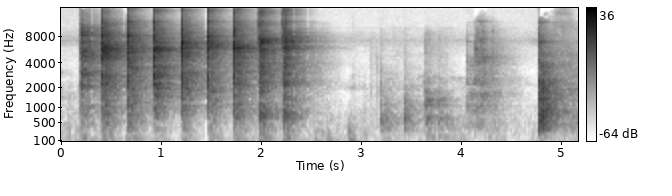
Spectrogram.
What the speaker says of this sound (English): Now this should go through there real nice with a little persuasion of the hammer.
